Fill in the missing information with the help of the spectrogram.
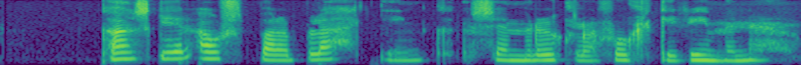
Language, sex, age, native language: Icelandic, female, 11, Icelandic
